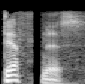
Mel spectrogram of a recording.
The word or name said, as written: deftness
